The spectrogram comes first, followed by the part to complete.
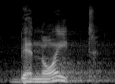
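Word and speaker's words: Benoît: si Ben Ben Ben Ang hirap i-pronounce kasi French no benoit Ayan ano siya po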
